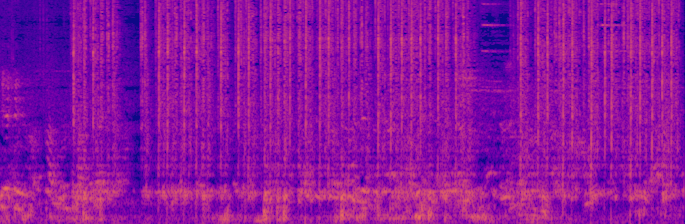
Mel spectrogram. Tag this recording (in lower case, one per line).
typing on typewriter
